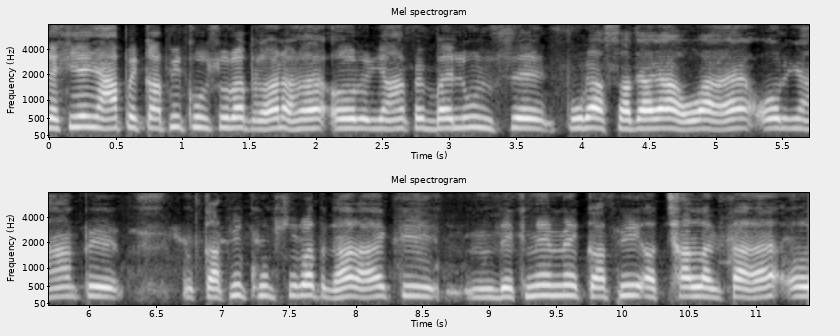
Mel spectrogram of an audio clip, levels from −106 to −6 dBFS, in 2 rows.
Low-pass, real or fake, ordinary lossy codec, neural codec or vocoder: none; fake; none; codec, 16 kHz, 2 kbps, FunCodec, trained on Chinese and English, 25 frames a second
